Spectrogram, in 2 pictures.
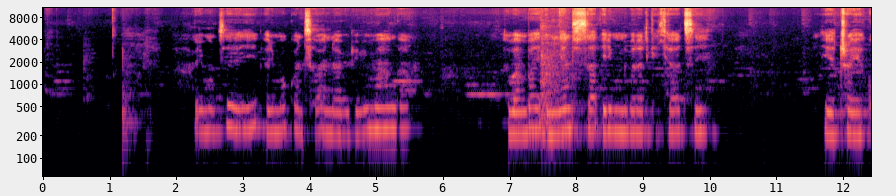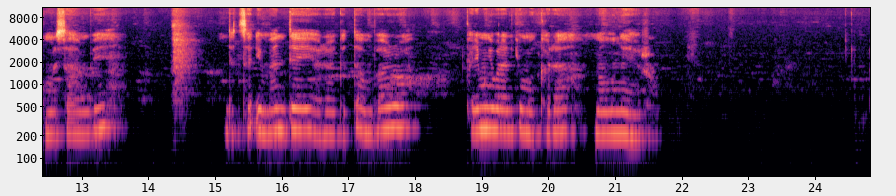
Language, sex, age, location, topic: Kinyarwanda, female, 18-24, Nyagatare, health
